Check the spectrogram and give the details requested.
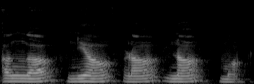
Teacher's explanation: इसका उच्चारण करने से नाक के मार्ग से वायु गमन करती है, वायु निकलती है, इसीलिए इसे अनुनासिक व्यंजन कहते हैं।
